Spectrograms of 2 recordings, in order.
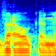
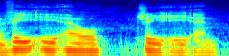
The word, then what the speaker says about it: Velgen: And then Velgen is our the US based wheel company.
